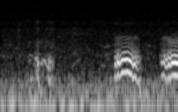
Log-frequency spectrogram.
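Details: A Yorkshire Terrier puppy snoring in its sleep with a sound like crying, started suddenly; soft whimpery vocal wails rising and falling, two stronger wavering cries near the end in a quiet room.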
